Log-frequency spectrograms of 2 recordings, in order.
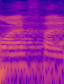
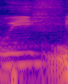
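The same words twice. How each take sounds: First: Wi-Fi is said with English pronunciation. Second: Wi-Fi is said with Spanish pronunciation. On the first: "eles não falam" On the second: "eles falam"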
